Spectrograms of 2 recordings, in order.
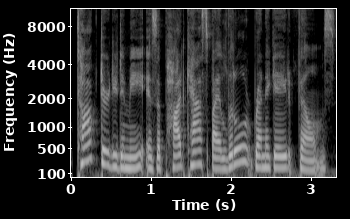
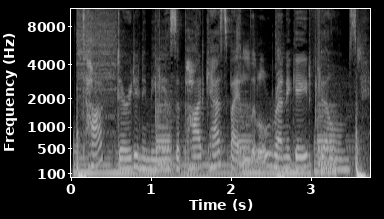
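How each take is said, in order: First: It is read in a plain voice. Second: It is read in a sultry, sexy voice.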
